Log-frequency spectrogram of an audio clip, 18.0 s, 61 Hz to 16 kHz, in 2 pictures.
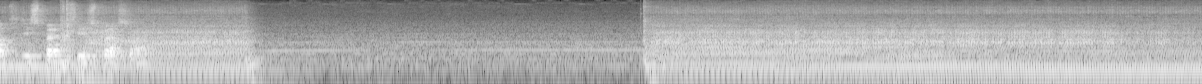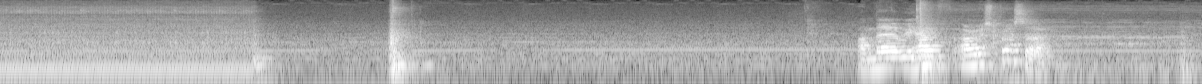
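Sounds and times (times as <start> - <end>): coffee machine pump humming: 0.0 - 2.0, 4.8 - 11.0.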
